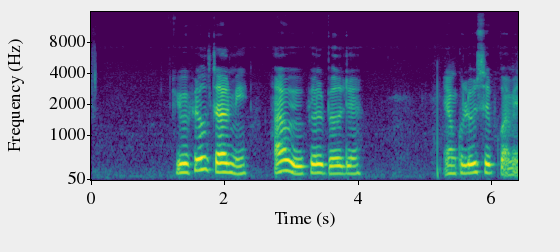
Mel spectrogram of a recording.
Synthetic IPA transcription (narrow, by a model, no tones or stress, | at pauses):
jufiltʰɛlmi | hawwifilbɪldɪ̃ŋ | ĩnklusivkɔ̰̃mjṵ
